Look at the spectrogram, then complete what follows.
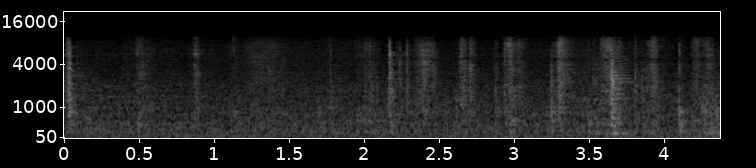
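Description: Small irregular clicks and scrapes of a foot-switch cable's round metal plug being fitted into its socket on a laser machine's back panel, the clicks coming thicker in the second half.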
